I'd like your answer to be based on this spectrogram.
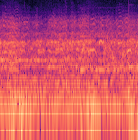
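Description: Snow geese honk in a wheat field during a spring hunt: a dense, overlapping chorus of loud, nasal calls from a large flock, continuous and close.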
